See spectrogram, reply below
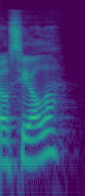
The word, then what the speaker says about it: Osceola: Is it Osceola? – Yes.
